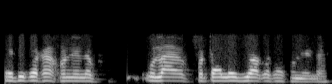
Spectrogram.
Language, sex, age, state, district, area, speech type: Assamese, male, 60+, Assam, Nagaon, rural, conversation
